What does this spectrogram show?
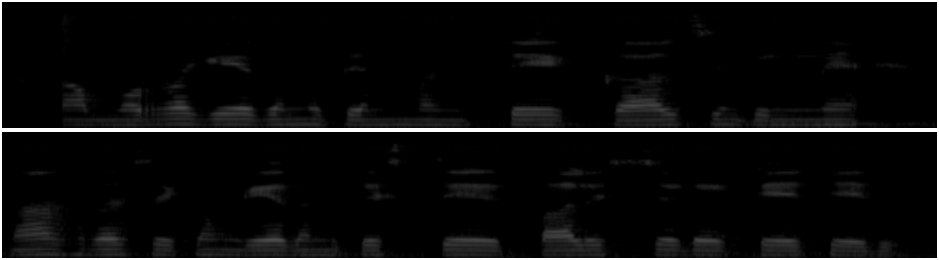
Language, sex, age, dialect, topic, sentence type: Telugu, male, 46-50, Southern, agriculture, statement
